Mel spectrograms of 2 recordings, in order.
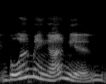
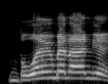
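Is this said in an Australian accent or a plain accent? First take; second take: plain; Australian. First: It is said in a plain, neutral accent. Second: It is said in an exaggerated Australian accent. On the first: The speaker calls it wrong. "you can't just say blooming onion" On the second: The speaker calls it right. "You have to like put the stank on it, the Australian stank"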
